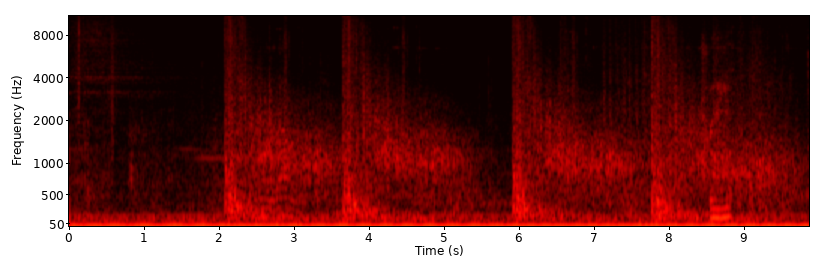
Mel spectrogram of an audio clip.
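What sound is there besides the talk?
gunfire from guns in the video game Resident Evil Operation Raccoon City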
